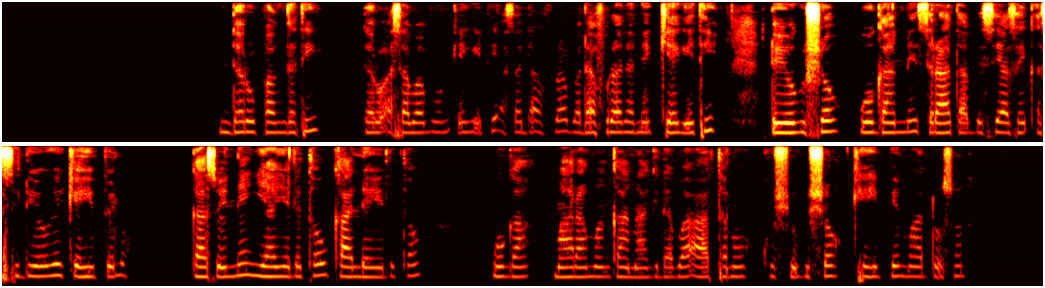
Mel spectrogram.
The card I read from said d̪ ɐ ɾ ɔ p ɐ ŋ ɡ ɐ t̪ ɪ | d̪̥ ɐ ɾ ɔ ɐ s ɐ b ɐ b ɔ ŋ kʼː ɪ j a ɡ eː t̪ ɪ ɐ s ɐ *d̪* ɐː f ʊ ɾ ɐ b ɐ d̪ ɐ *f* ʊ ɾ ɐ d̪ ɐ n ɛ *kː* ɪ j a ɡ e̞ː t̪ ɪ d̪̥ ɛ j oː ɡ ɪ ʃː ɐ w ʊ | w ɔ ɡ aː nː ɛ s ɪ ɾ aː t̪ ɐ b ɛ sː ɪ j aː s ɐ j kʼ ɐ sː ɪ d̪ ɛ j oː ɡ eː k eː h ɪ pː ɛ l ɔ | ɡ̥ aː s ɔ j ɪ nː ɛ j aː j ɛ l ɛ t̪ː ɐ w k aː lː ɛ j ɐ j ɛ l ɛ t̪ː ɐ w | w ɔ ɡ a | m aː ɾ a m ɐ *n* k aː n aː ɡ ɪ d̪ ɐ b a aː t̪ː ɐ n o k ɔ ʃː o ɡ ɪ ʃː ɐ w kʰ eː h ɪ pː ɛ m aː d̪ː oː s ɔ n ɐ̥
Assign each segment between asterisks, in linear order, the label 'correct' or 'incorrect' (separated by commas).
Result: correct, correct, correct, incorrect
